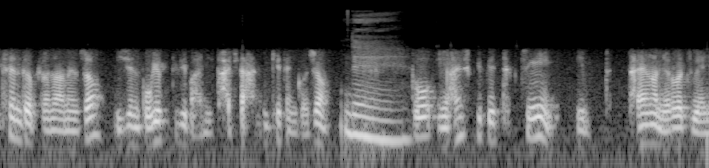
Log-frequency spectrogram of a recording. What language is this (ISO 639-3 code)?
kor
